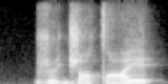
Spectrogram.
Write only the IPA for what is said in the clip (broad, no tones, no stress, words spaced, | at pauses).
ʐɯ d͡ʒe tˤe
